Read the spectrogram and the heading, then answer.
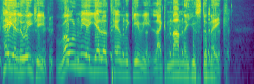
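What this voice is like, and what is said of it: Put-on Italian accent. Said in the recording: “That's my Italian ... accent.”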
